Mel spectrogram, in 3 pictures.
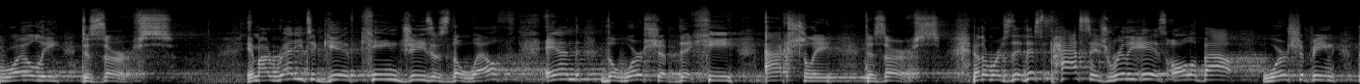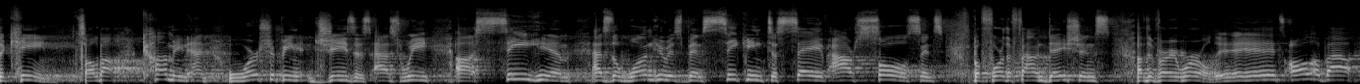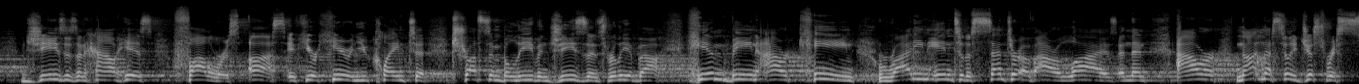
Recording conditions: large echoing room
